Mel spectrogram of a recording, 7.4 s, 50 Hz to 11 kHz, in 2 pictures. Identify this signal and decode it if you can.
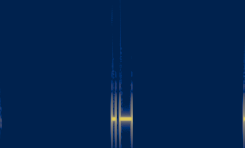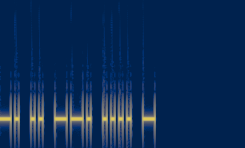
Morse code, heard as a keyed tone, about 20 wpm, 700 Hz. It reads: A NIGHT
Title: 4x Word-Spacing - Sentences from Top 300 Words - 20wpm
